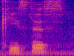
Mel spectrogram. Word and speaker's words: Quistis: Your instructor is Quistis. I'll call her now. Just wait here a minute. So I've heard that like Quistis' name is actually pronounced Keistis.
